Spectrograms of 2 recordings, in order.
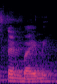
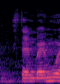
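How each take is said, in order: First: It is said with standard English vowels. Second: It is said with a British-style shifted vowel. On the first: This is how it should be said. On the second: This is how the British speakers say it.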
